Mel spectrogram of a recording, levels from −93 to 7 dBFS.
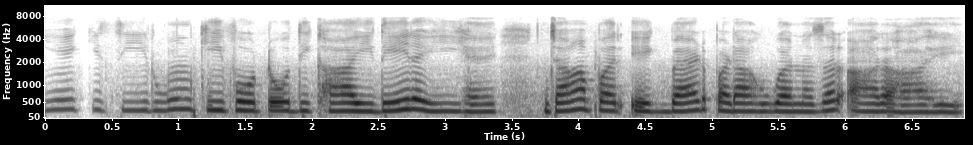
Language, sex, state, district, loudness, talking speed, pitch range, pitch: Hindi, female, Rajasthan, Jaipur, -14 LUFS, 165 wpm, 230-260 Hz, 240 Hz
